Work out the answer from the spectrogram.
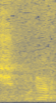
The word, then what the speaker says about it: Škoda: Au début, c'était pas Škoda, la prononciation tchèque est Škoda, c'est pas Skoda, mais c'est Škoda.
